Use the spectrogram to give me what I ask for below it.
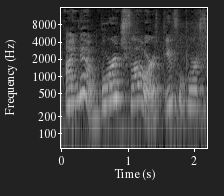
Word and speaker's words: borage: It's actually spelled B-O-R-A-G-E, so I looked it up, and and that's what they said. You pronounce it borage. Sounds like porridge.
